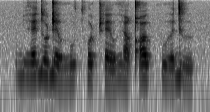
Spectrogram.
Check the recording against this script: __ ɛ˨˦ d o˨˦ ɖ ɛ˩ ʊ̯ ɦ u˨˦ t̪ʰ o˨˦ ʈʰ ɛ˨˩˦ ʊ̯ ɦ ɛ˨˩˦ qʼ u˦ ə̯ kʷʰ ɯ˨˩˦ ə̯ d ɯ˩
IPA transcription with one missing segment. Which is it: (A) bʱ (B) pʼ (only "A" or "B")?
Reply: A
